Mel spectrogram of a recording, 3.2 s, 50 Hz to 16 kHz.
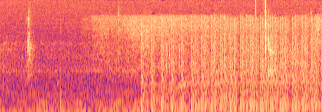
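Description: Rapid automatic gunfire from a weapon in the video game Quake 2 breaks out after a quieter stretch, a dense, loud stream of shots continuing to the end over game background noise.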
